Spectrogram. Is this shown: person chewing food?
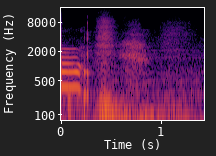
no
